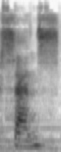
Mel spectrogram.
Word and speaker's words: Ssense: So Polyvore was bought up by the Canadian retailer Ssense. Yes, it's spelled like that. No, it makes no sense.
